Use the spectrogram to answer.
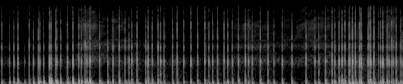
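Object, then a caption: Softcover paper book. Fingers tap rapidly on the softcover book "Blijkbaar wordt het toch ergens als je er niets aan doet." The taps land in a dense, uneven stream of short, dull thuds with a soft papery midrange and almost no ring.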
